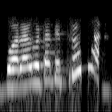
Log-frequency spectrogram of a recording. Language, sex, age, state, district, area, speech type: Odia, female, 18-30, Odisha, Kendujhar, urban, conversation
